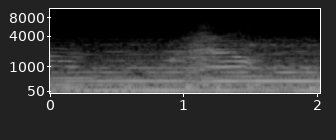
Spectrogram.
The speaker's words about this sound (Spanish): Escuchás el maullido del gato desde el piso del sótano.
